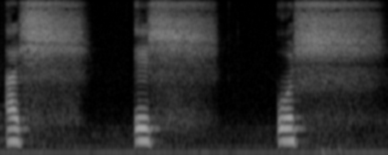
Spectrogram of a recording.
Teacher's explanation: ہوا کا چلنا محسوس ہوتا ہے، تو اس میں ہمس کی کوالٹی ہے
